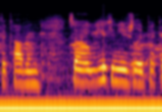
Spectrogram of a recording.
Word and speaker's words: coven: power um a coven I've heard people call it koven I've always pronounced it coven everybody that I've ever met has pronounced it coven so you can usually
